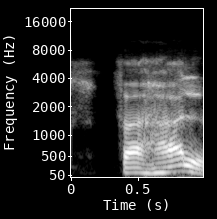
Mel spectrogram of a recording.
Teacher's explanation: بڑی ہا ہے، حلق کے آخری حصے سے ادا ہوتی ہے جس کو اقصی حلق کہتے ہیں، جو سینے کے ساتھ ملا ہوا ہے۔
